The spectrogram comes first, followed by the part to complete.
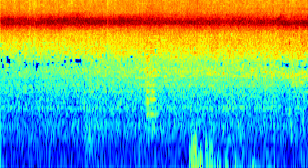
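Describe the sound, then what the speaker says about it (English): A loud, constant sizzling hiss of chicken frying in a pan, with a brief low thump partway through. "Let that sizzle sizzle"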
